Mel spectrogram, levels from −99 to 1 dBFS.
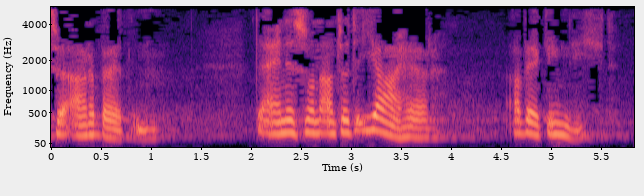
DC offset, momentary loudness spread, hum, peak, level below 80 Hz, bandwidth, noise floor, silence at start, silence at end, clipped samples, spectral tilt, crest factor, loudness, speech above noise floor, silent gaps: under 0.1%; 15 LU; none; -8 dBFS; -74 dBFS; 5.4 kHz; -51 dBFS; 0 s; 0.15 s; under 0.1%; -7.5 dB/octave; 18 dB; -26 LUFS; 26 dB; none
